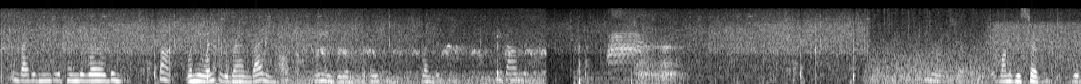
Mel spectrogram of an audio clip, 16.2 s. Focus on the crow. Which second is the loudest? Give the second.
9 s.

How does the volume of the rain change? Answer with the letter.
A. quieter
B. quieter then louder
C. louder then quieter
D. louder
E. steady
B.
